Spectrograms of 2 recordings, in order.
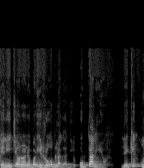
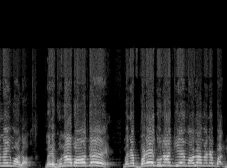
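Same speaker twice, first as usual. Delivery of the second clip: anguished cry; 8 semitones higher, 10 dB louder than usual. Acted. The weeping sinner cries out his sins to Ali. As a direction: cry out your guilt in despair.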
